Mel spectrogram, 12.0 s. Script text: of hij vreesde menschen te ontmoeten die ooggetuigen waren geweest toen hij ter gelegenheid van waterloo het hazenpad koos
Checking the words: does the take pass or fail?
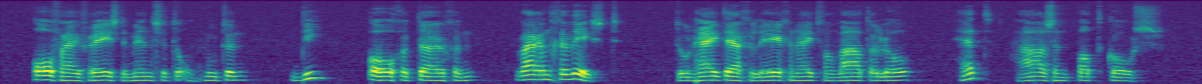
pass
